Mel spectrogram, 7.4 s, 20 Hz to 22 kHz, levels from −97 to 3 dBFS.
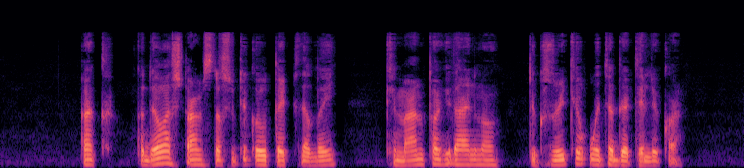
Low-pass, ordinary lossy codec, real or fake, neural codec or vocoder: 9.9 kHz; AAC, 48 kbps; fake; codec, 24 kHz, 1 kbps, SNAC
